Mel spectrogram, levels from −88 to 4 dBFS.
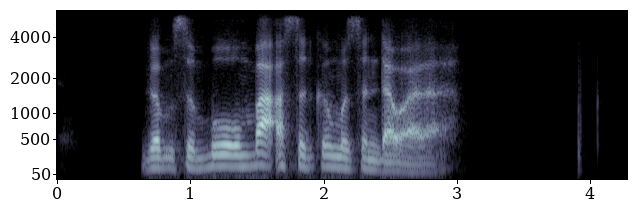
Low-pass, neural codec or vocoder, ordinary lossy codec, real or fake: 5.4 kHz; codec, 16 kHz, 0.3 kbps, FocalCodec; Opus, 24 kbps; fake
